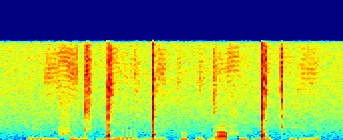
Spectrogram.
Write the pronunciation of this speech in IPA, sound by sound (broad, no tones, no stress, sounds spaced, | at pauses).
r i̤ f ɛ̤ d i̤ ɡ͡ǃ e r a̤ ɡ͡ǃ ɛ̤ k ɯ ɠ ɛ̤ ɡ a f i ɡ͡ǃ e kʰ j e̤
